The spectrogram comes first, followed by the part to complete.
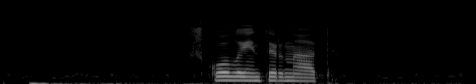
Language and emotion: Russian, angry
